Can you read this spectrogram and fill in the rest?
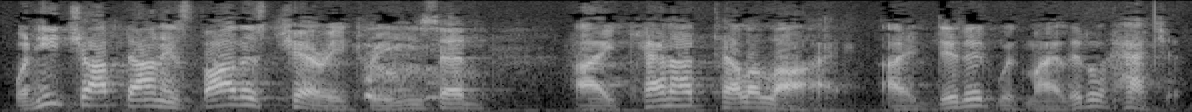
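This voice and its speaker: Wry sitcom dad, very animated pitch. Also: male voice, normal speed, breathy edge. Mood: gently scolding. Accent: American. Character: mild, wry, patient middle-aged family father. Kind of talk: 1950s radio sitcom acting. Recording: dull old radio recording, faint noise.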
